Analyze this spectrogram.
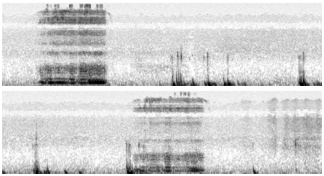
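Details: Shih Tzu asleep, giving two long, grating snores about five seconds apart, separated by a run of short snorting breaths and sniffs.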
